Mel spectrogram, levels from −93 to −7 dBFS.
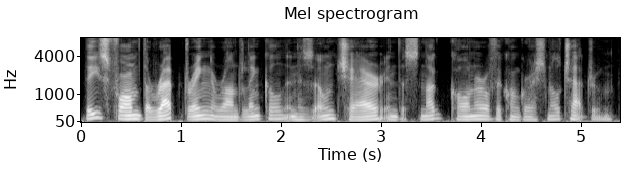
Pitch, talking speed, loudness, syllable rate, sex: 120 Hz, 220 wpm, -19 LUFS, 5.3 syllables/s, male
